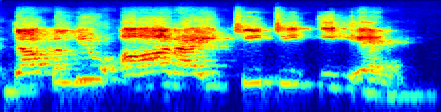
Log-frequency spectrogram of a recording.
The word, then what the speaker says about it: written: a word i mean w-r-i-t-t-e-n w-r-i-t-t-e-n how do you pronounce that word ordinary one yeah summative good yes you can try aloud you understand the stresses on the first syllable written which one you are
